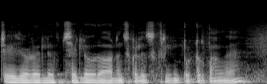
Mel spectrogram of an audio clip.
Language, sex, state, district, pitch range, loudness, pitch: Tamil, male, Tamil Nadu, Nilgiris, 90-95 Hz, -15 LUFS, 95 Hz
